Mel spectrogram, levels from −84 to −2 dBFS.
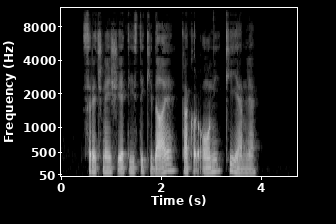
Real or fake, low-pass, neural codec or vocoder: real; 10.8 kHz; none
